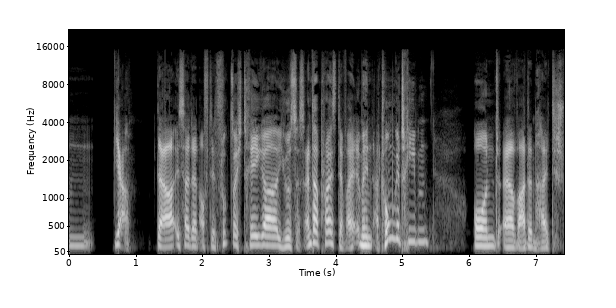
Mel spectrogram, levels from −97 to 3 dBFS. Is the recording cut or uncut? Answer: uncut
